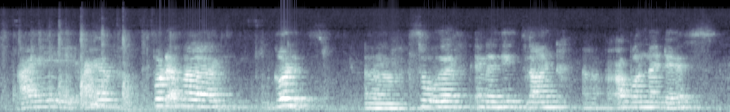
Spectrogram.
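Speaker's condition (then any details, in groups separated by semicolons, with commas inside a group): Cerebral palsy; caused by encephalitis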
